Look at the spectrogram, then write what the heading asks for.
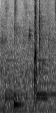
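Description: Liquid drips and squishes as cooked soybean sprouts are drained, a few wet splashes and trickles heard close up over a faint background.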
